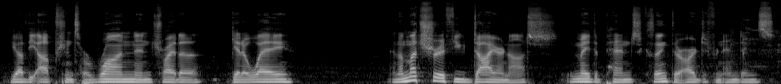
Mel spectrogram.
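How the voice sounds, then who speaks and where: A man with an average-pitched voice co-hosts a podcast. He talks in a loose, unscripted, easygoing style and tends to think out loud. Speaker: podcast co-host. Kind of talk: casual unscripted podcast chat about games.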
